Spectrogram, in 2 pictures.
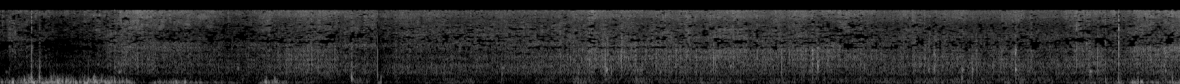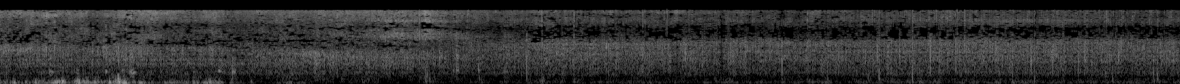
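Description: Bologna slices and canned pork and beans sizzling in a frying pan over a wood fire, a steady hiss of frying and steam. A few soft knocks in the first few seconds as spoonfuls of beans go into the pan.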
